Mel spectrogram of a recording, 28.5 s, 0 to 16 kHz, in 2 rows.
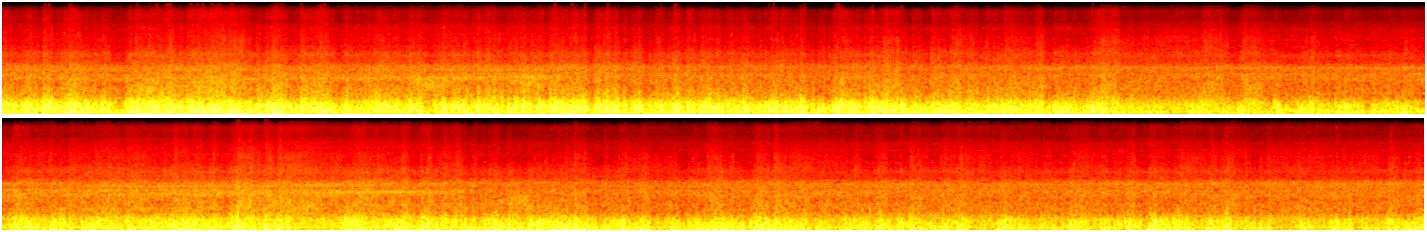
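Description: Heavy wind buffeting on a camera microphone while riding a BMW F850GS Adventure motorcycle at about 40 mph. Underneath the wind is the rumble of the bike's parallel-twin engine and road noise.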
